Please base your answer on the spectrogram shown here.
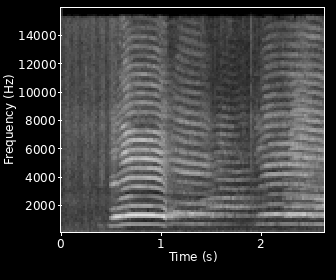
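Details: Peafowl at Korkeasaari zoo in Helsinki, Finland, in 2018, calling as summer begins: a loud, harsh, nasal wail, held level and then sliding down, followed by a second, slightly quieter drawn-out cry.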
